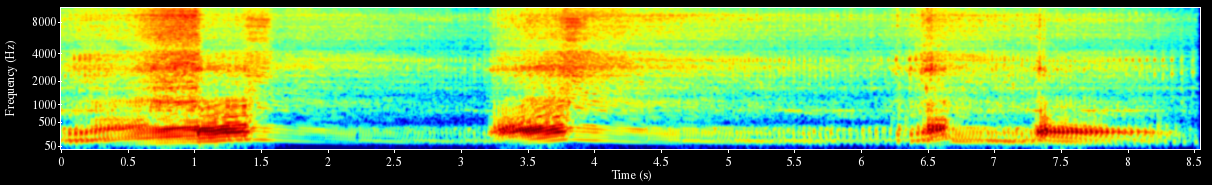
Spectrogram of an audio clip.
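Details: 1996 Honda XR100 single after sitting 2 years, carb cleaned and refilled, just started on kick: revs up in short bursts and drops to rough, uneven idle; runs, but carb fuelling still needs tuning.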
